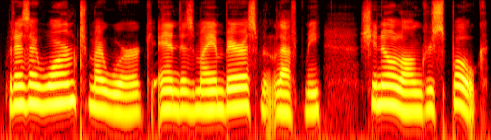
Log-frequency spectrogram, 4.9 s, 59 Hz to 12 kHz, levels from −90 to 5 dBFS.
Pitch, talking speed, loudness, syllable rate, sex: 200 Hz, 210 wpm, -14 LUFS, 5.2 syllables/s, female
